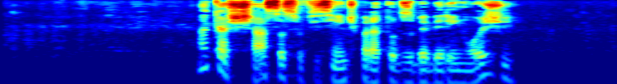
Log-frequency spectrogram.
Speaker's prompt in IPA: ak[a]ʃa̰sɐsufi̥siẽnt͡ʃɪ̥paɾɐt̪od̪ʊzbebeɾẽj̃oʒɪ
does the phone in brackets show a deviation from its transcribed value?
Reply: no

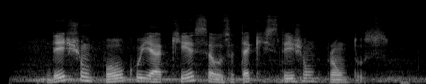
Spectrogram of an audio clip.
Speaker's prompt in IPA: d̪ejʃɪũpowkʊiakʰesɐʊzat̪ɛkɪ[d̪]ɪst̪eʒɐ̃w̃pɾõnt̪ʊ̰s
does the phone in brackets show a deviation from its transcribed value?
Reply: yes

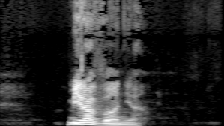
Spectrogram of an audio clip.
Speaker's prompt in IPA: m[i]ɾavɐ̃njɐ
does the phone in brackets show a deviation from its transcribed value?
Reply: no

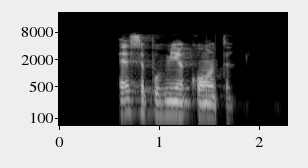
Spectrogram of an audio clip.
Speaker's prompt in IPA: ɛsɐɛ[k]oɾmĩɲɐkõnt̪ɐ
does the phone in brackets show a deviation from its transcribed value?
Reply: yes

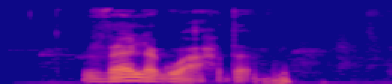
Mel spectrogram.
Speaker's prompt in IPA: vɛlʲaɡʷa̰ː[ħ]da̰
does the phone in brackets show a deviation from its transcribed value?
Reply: no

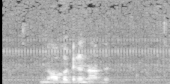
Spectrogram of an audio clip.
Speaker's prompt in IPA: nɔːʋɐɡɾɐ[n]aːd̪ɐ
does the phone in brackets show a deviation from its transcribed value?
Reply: no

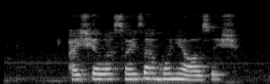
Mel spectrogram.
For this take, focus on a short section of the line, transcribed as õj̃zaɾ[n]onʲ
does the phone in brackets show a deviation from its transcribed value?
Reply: yes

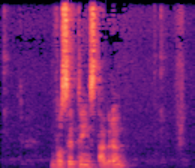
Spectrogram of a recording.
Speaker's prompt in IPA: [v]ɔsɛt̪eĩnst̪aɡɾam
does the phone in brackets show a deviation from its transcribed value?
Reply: no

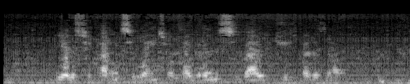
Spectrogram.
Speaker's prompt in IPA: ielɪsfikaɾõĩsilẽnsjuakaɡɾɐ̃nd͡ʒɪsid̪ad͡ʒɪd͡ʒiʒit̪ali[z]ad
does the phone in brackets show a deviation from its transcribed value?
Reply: no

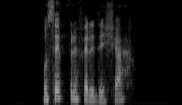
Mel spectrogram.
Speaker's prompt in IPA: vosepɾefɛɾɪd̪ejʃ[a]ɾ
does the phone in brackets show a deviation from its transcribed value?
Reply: no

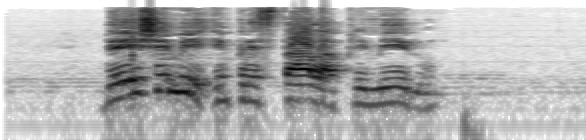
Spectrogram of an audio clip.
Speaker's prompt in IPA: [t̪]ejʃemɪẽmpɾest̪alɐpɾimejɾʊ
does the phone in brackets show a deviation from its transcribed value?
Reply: yes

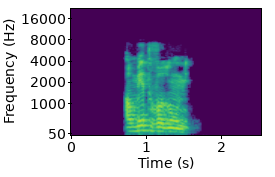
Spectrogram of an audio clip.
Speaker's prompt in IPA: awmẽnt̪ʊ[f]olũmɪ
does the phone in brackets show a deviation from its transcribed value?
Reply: yes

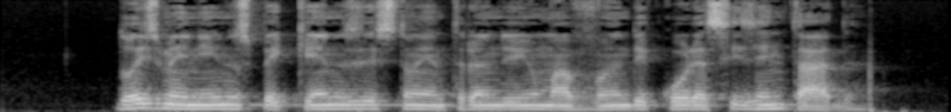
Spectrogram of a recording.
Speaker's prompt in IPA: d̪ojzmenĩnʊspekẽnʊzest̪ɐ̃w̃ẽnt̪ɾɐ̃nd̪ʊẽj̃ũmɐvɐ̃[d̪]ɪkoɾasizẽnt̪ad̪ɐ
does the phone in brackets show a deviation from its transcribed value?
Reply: no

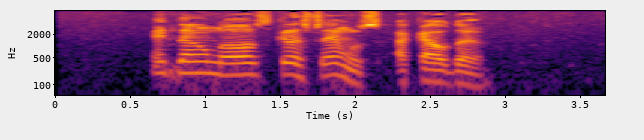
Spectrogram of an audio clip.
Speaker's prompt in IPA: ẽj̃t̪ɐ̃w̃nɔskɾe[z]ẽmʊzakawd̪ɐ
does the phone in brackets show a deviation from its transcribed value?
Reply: yes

